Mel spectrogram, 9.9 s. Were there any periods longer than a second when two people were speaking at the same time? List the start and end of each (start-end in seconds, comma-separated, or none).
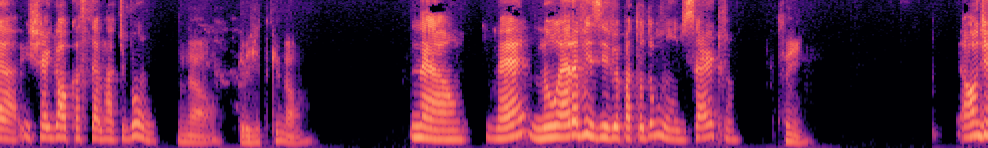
none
